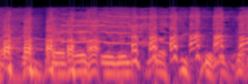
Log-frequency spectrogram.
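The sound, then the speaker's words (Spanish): A rooster crows in short, strained, harmonic bursts, with one longer falling call in the middle and choppy squawks around it. “El gallo es una chimba.”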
